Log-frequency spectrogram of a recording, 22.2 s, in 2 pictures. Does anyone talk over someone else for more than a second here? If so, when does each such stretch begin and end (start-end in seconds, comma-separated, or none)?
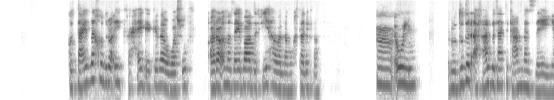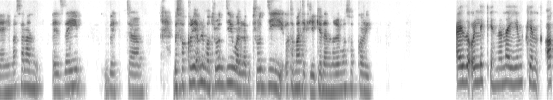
none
